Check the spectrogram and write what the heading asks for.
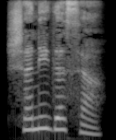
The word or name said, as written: ಶನಿಗಸ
